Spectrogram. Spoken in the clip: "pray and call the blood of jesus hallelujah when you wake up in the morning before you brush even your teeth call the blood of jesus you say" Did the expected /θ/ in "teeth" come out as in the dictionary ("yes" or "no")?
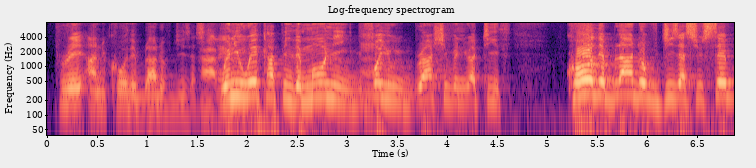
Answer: yes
